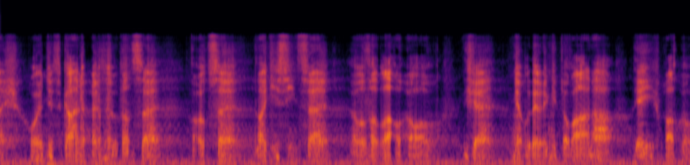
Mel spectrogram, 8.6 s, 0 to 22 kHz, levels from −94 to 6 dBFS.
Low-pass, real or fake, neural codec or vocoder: 9.9 kHz; fake; autoencoder, 22.05 kHz, a latent of 192 numbers a frame, VITS, trained on many speakers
